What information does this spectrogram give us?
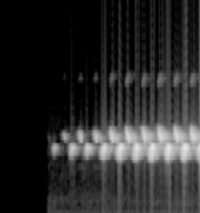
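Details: Yellowhammer song opening: a fast, accelerating string of high, thin, repeated chirps, growing louder over about a second and a half, heard alone against silence.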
